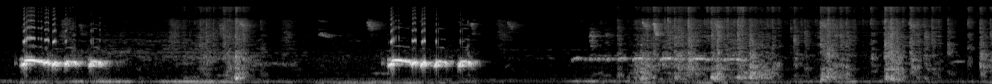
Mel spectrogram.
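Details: Zebra dove, a local wild Tuban tangguh type with a characteristic song, giving two clear warbling coo phrases a few seconds apart, followed by a thin steady tone amid clattering background noise.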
